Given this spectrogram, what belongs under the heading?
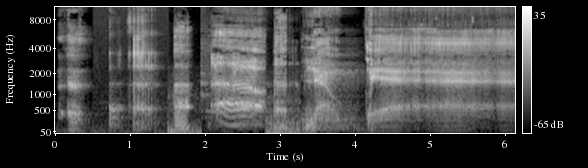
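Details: A run of loud, voiced belches from women, several short ones and then a long drawn-out burp; burping.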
